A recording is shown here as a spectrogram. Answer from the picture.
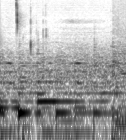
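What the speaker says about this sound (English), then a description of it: "we'll get points from popping these cure bubbles" Cure bubbles are popped in Plague Inc. Evolved, giving a couple of soft, wet, squishy dripping pops over a low game background, with no voice.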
